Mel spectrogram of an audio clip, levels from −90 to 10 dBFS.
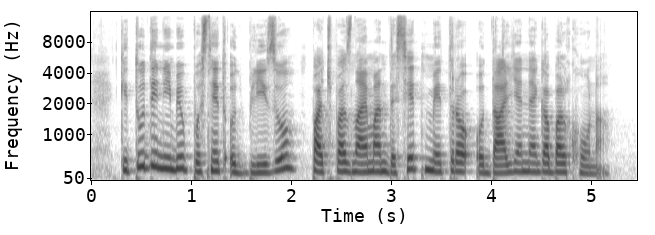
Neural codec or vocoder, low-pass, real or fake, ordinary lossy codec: none; 14.4 kHz; real; none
